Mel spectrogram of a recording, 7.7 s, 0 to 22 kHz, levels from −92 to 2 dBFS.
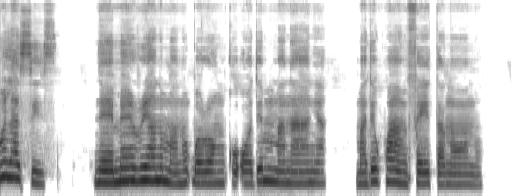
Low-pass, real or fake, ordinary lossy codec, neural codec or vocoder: none; fake; none; vocoder, 48 kHz, 128 mel bands, Vocos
